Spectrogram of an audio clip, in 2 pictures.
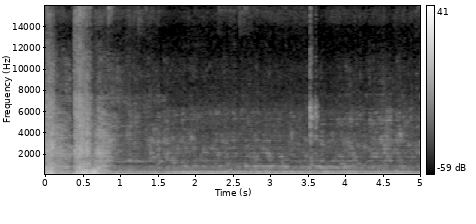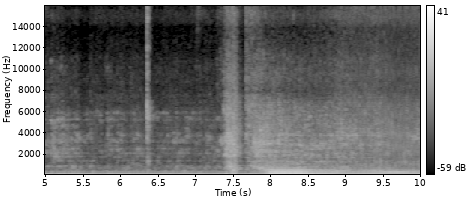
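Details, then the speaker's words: Turbocharged Ford 300 inline six swapped into a Torino, tune still very rough: revs surge unevenly, hunting and stumbling at part throttle with deep rumble; tuned only up to where converter locks and boost starts. "but it goes in gear and it sounds like it's not gonna have a problem making boost obviously I'm not going to try to box this thing up because the tune is still real rough"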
